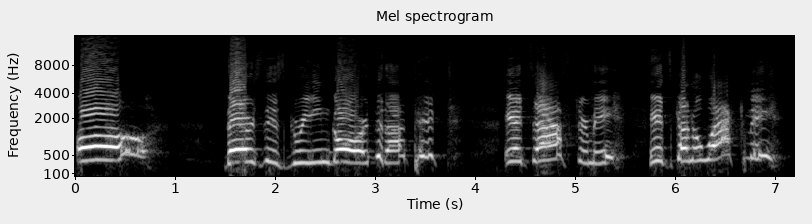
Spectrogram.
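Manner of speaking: put-on high, panicky old woman; frightened old lady. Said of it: "And she says".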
